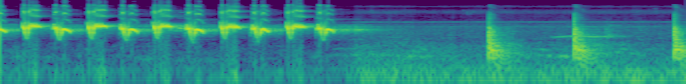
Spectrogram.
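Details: Black-winged Myna singing a varied song meant to stimulate other birds: a quick series of bright chirped notes for nearly two seconds, then three separate dry clicks.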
